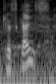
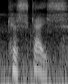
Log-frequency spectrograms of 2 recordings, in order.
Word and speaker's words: Cascais: Hey everybody, this is Eric Clark's Travel Videos, and I'm in Cascais, Portugal.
